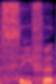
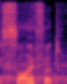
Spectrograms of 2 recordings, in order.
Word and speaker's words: Seifert: We've been calling him Seifert, haven't we? And he's actually Seifert.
